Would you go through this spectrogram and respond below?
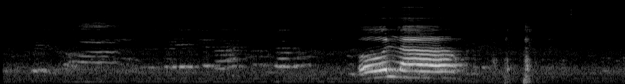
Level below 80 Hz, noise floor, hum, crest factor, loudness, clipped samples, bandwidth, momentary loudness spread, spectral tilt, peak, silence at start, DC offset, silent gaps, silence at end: -72 dBFS; -54 dBFS; 60 Hz at -65 dBFS; 20 dB; -19 LUFS; under 0.1%; 16 kHz; 26 LU; -2.5 dB/octave; -6 dBFS; 0.35 s; under 0.1%; none; 0.95 s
